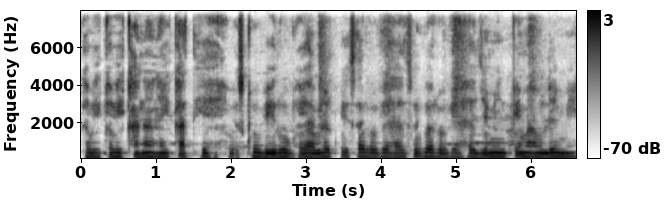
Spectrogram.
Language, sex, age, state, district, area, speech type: Hindi, female, 45-60, Uttar Pradesh, Chandauli, urban, spontaneous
